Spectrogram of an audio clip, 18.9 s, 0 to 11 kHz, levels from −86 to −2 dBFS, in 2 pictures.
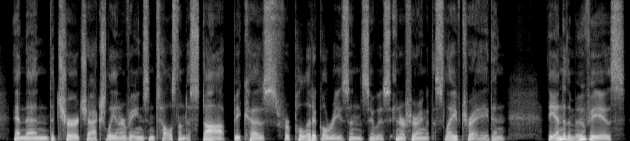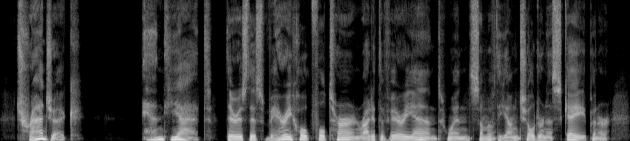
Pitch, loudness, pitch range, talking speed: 120 Hz, -22 LUFS, 110-145 Hz, 165 wpm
